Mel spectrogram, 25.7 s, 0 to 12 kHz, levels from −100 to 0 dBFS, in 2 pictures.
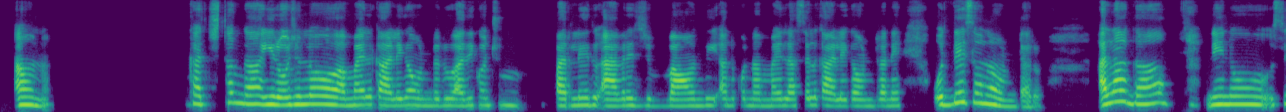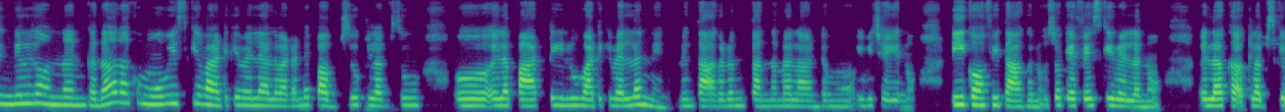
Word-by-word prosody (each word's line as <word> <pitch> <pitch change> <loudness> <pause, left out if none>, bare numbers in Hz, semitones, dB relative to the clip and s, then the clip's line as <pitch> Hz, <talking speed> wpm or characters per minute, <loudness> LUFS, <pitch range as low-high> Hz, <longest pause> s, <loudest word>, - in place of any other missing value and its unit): అవును. 225 -1 +4 1.4
ఖచ్చితంగా 255 +2 0 0.2
ఈ - - +8
రోజుల్లో 245 +2 +4 0.3
అమ్మాయిలు 220 +2 0
ఖాళీగా 205 +1 +1
ఉండరు, 205 +1 -6
అది 200 +2 -4
కొంచెం 220 0 -9 0.5
పర్లేదు 215 +2 +1
యావరేజ్ 200 +1 0 0.3
బావుంది 200 +1 +2
అనుకున్న 205 0 -9
అమ్మాయిలస్సలు 200 +2 -4
ఖాళీగా 195 0 -1
ఉండరనే 200 +1 -6 0.4
ఉద్దేశంలో 280 +1 +3
ఉంటారు. 180 0 -8 0.6
అలాగా, 265 -3 +5 0.7
నేను 245 +1 +5 0.4
సింగిల్‌గా 265 +2 0
ఉన్నాను 230 -1 0
కదా! 220 +4 +2
నాకు 295 +1 -5
మూవీస్‌కి 265 +2 -1
వాటికి 215 0 0
వెళ్ళే 210 0 -1
అలవాటు. 195 -1 -4
అంటే 225 +3 -6
పబ్స్, 200 +2 -2
క్లబ్స్ 200 -1 -6 0.6
ఓహ్! 205 0 +2
ఇలా 210 0 +1
పార్టీలు 210 +2 0
వాటికి 205 +1 -1
వెళ్ళను 225 +4 +1
నేను. 160 -3 -11
నేను 195 0 -9
తాగడం, 190 +1 -2 0.2
తందనాలడము 185 -1 -6
ఇవి 200 +1 -10
చేయను. 185 -2 -8 0.4
టీ, 235 - +7
కాఫీ 225 0 +3
తాగను 180 +2 -1
సో, 225 - +1
కెఫేస్‌కి 210 +1 0
వెళ్ళను 175 -2 -3 0.5
ఇలా 200 0 +6
క - - +3
క్లబ్స్‌కి 200 - -1
210 Hz, 120 wpm, -23 LUFS, 195-230 Hz, 1.4 s, ఈ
